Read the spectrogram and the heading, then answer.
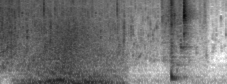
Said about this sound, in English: Actually, let me make another bubble real quick.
